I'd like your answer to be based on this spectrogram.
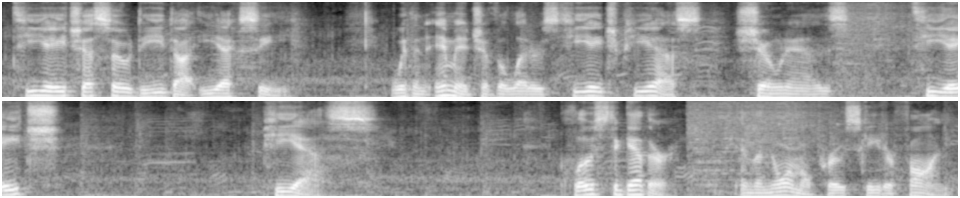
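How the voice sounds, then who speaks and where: Reading a scripted story as narrator, this man speaks slowly in a lowish, animated voice, leaving long pauses. His delivery is tongue-in-cheek, occasionally hammed up, while novelty songs and game music play in the background.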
